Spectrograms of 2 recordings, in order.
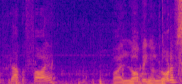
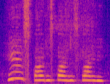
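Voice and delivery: much higher, louder sing-song call; 10 dB louder than usual. Pretend. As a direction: call the spider like a pet. Calling the spider.

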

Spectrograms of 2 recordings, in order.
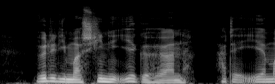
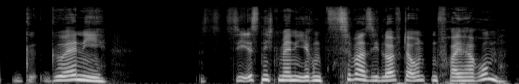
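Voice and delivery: high, louder stammered alarm; alarmed daughter; 7 semitones higher, 4 dB louder than usual. Acted. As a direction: blurt out the frightening news, pitched up. Frightened daughter reports granny loose.

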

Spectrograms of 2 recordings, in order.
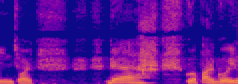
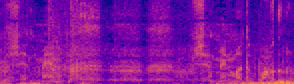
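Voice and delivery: frightened whispered curse; scared whisper; 5 dB quieter than usual. Real, not acted. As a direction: hush it out in fear.

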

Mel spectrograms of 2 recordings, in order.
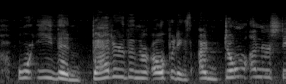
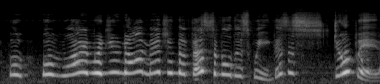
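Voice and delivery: higher, louder, whiny angry outburst; indignant yell; 10 semitones higher, 7 dB louder than usual. Real, not acted. Fan ranting at studio about the festival, indignant yell. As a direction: rant at the studio with real frustration.

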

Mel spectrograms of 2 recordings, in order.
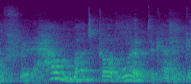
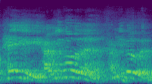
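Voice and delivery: loud, high, drawn-out American greeting; hammed-up wild American hollering hello; 13 semitones higher, 8 dB louder than usual. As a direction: put on an over-the-top American act. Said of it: "a wild American".

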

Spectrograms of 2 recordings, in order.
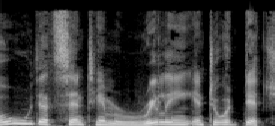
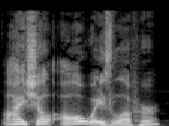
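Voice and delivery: higher-pitched avowal; ardent cry; 6 semitones higher than usual. A narrator's reading. Gardener's boy insisting on his love, crying out. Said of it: "cried Pon".

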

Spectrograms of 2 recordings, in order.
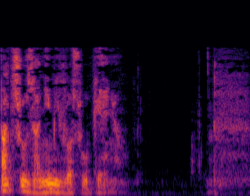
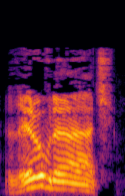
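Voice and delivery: loud, stretched, high drill order; shouted command; 6 semitones higher, 10 dB louder, much slower than usual. A narrator's reading. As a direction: shout it at straggling soldiers. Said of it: "krzyknął pułkownik". (wykrzyczana komenda)

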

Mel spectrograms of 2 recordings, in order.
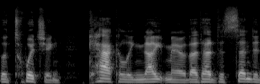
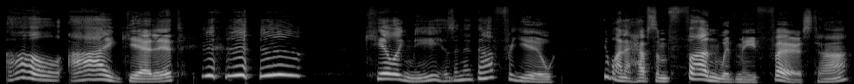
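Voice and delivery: sly cackling flower; 8 semitones higher than usual. Acted. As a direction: sneer knowingly.

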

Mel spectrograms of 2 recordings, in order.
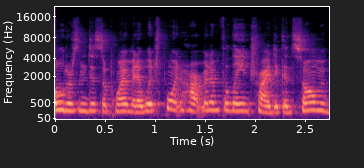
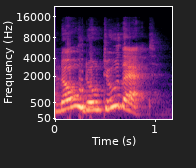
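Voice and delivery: slow, loud no, don't do that; suppressed shout; 3 semitones higher, 7 dB louder, slower than usual. Acted. Girl wants to shout at her attendant, slow loud protest. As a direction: shout it out, drawn long. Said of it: "I wanted to shout".

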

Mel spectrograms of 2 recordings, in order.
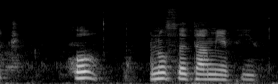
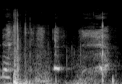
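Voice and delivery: breathy giggle. Real, not acted. Laughing while telling story.

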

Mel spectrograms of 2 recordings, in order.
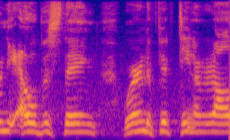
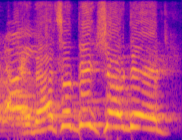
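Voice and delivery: high loud slow shout; excited shout; 8 semitones higher, 6 dB louder, slower than usual. Real, not acted. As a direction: hammer it home with a laugh. Laughing excitement at the punchline.

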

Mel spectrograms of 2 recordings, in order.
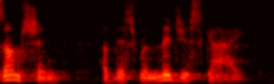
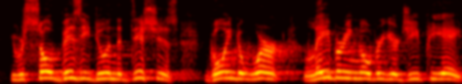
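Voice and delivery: louder, driving sermon delivery; full-force preaching; 5 semitones higher, 9 dB louder than usual. Acted. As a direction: press the warning home to the congregation.

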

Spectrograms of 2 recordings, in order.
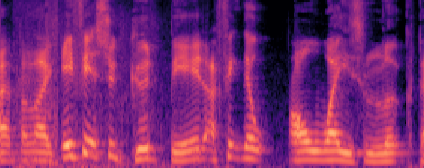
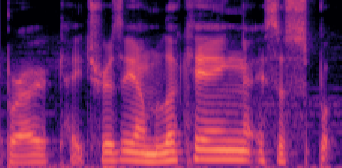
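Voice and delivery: ordinary talk

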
